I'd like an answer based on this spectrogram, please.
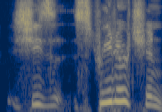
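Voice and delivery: high-pitched, incredulous tone.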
